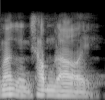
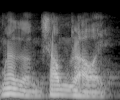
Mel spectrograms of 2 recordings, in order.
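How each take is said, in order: First: The voice sounds heavier and stern. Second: The voice sounds calm and gentle. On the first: The speaker is becoming displeased. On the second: The speaker is still patient.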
